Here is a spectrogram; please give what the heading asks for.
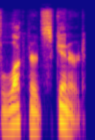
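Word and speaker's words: Lynyrd Skynyrd: Leonard Skinnard, pronounced Lucknard Skinnard, released their debut album in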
